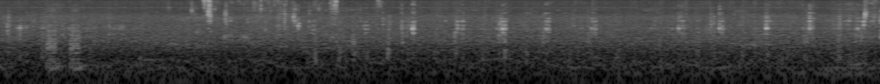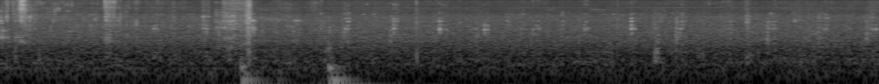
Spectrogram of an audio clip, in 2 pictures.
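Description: Close-miked chewing and biting of pizza: many small crisp clicks and crunches scattered irregularly, with two low thuds against the microphone a little past the middle.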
